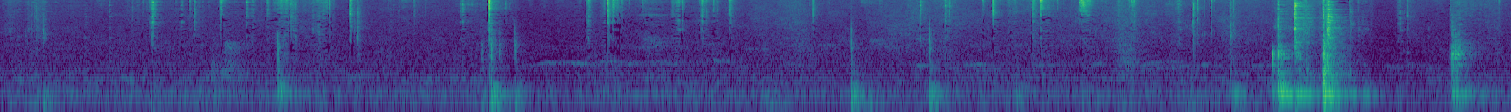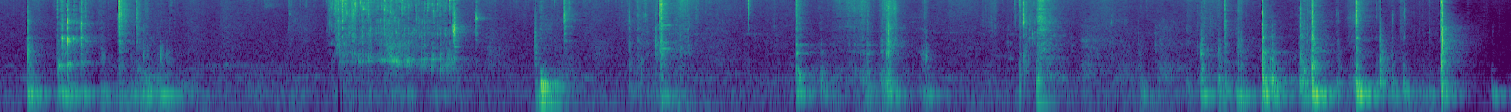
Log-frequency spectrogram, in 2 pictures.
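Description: Garlic cloves being peeled by hand and dropped into a plastic blender cup: scattered small clicks, taps and rustles, with a short rush of water about two-thirds of the way through. A clunk near the end as the cup is set on the blender base.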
